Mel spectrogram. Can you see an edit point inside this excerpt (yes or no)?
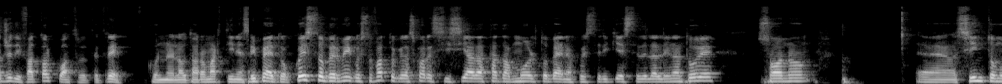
yes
